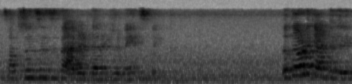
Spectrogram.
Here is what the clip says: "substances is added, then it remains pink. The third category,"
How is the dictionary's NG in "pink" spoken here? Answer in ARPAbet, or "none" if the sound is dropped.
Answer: none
